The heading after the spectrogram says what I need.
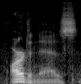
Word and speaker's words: Ardennes: And then from Thunderbolt, invitation to race in the Supercar Ardennes, that's how it's pronounced, Ardennes Club Day on the 10th of May.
